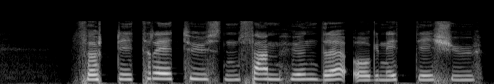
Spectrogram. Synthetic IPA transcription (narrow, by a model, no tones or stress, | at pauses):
fœʈɪt̪ʰɾeːt̪ʰʉːsn̩fæmhʉnd̪ɾəʔoːɡnɪt̪ɪʃʉː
